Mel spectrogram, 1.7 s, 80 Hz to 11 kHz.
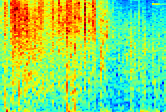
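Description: Sniper rifle fire in the video game The Division 2, heavy muffled shots booming twice about half a second apart over a dense, continuous wash of game noise.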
